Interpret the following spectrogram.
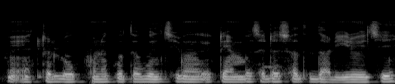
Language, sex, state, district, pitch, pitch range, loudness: Bengali, male, West Bengal, Malda, 120 Hz, 115-125 Hz, -28 LUFS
